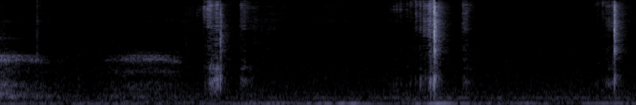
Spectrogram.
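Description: Scissors snip a small piece off layered craft material, making three or four short, crisp cuts that are quiet and close against near silence.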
